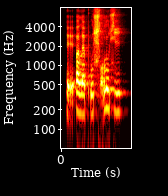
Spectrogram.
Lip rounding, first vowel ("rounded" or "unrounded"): unrounded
